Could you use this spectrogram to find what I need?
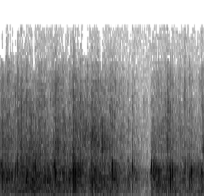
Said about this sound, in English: I'm pleased to be joined by the mayor of Germantown. Let's give him another round of applause.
